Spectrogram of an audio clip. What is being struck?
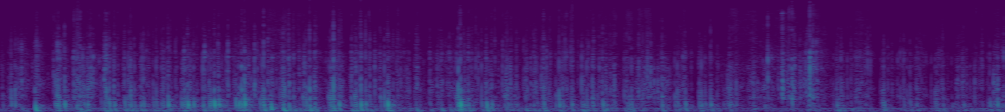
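Fabric-covered hard-shell headphone case.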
